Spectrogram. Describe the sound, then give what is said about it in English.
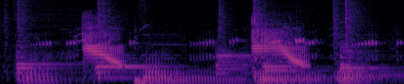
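A small, skinny frog in a river among lily pads croaks in a series of low, rasping, buzzy calls with harmonic overtones, loud and alone, with no other sounds. “he noticed a small, skinny frog jumping from lily pad to lily pad in the river.”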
